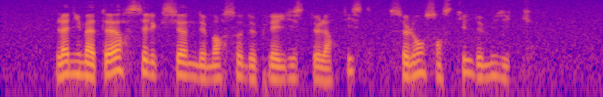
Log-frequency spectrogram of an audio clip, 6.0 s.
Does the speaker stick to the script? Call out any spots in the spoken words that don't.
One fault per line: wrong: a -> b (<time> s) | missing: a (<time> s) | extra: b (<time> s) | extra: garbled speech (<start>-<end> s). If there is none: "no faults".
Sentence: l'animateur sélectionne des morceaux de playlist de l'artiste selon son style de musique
no faults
